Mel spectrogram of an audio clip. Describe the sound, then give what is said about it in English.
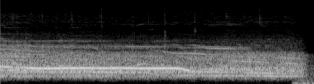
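A capacity crowd at MetLife Stadium roars and cheers in a dense, steady wash of voices for about three seconds, with a high whistle-like whoop riding on top before the noise cuts off. “Oh, the capacity crowd at MetLife Stadium.”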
